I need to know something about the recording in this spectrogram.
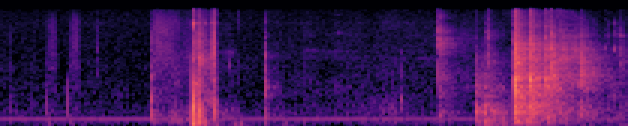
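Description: Handling sounds from a fishing rod and reel as fishing line is pulled tight onto the spool and the rod is moved: a short knock and rustle about a second in, then a click and a louder rustling scrape near the end. A faint steady hum runs underneath.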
